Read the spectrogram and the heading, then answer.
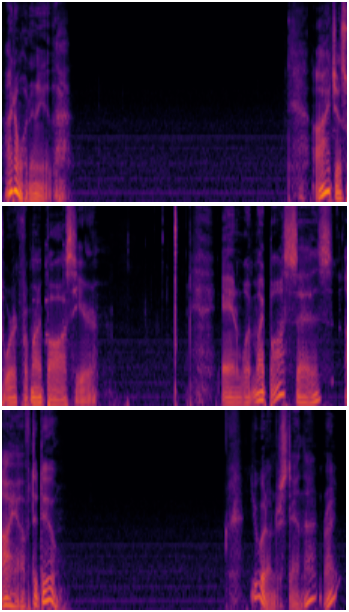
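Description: Sadistic male killer for ASMR roleplay, acted by a man: low, gravelly, taunting, with wildly swinging pitch. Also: wildly swooping pitch, no echo, exaggerated voice. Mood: smug, businesslike. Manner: slow, taunting, drawn-out with sudden swings. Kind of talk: ASMR villain roleplay, close and menacing.

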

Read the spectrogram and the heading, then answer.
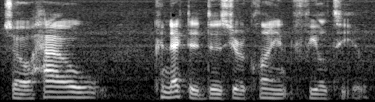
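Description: A man's voice: mid-range voice, steady tone, takes it slowly, sharp tone, slight background noise, poor audio. A man walking through clinic tracking forms on screen, explaining step by step with frequent ums and uhs. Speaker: clinic trainer. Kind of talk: screen-recorded software tutorial.

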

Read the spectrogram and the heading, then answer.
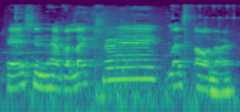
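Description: A game streamer giving casual, excitable live commentary full of muttered repeats and exclamations. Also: medium pitch, normal speed, roomy sound, soft background music.

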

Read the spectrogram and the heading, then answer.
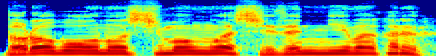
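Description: A man voicing a methodical gentleman detective in an audiobook, assured and analytical as he explains. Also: high-pitched, steady tone, measured pace, clear, resonant tone, no echo, clean studio sound. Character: confident, methodical gentleman detective in a mystery story.

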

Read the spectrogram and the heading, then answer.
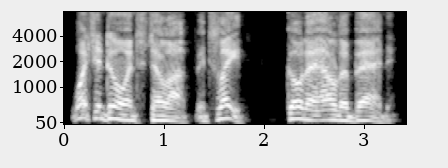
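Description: A male reader acts out a mean, drunken smoker in an audiobook. His voice is raspy and gravelly, with coarse slang snarled out in a bullying, sneering way. The sound is close and dry. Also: mid-range voice, lively intonation, unhurried, pushed and bright, no room sound, pitched above the performer's own voice, heavily acted. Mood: gruff, dismissive. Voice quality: raspy, croaking. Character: violent, sneering, drunken smoker, man with criminal past.

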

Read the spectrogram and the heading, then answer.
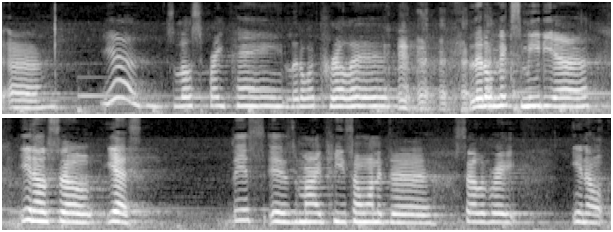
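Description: A woman's voice: a little high, darkish tone, lo-fi sound. A middle-aged American woman speaking casually and anecdotally to a congregation, as an artist telling her story. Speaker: artist and church member. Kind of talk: informal testimony to a congregation. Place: large church sanctuary. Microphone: stand microphone. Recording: long hall reverb, faint music.

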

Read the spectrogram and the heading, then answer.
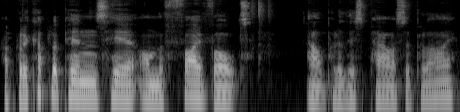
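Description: A man's voice: mid-range voice, steady tone, a little mellow. Middle-aged Englishman musing at his workbench. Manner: musing, self-questioning, measured. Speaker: electronics hobbyist presenter. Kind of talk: casual hands-on workbench commentary, thinking aloud. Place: indoor electronics workbench.

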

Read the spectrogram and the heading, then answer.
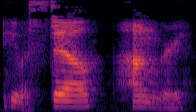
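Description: A young woman who teaches small children, reading a picture book aloud in an expressive, deliberate way meant for little listeners. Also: low-pitched. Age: young adult.

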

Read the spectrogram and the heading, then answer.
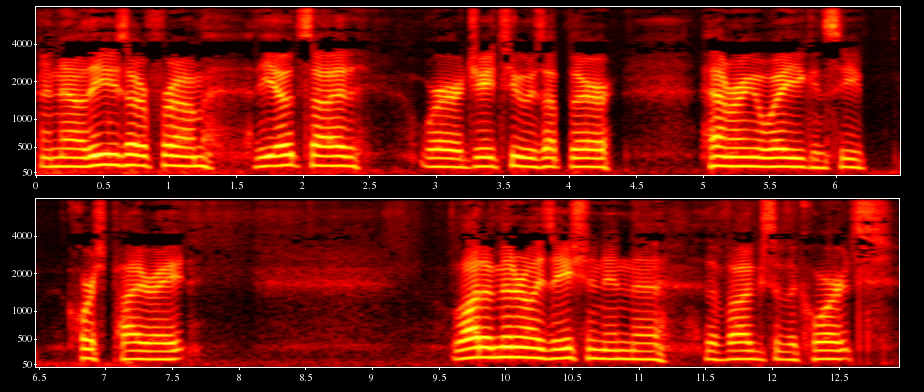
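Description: A man with a slightly high voice gives a calm, matter-of-fact field commentary outdoors, listing minerals in each rock he shows. The sound is dry and close, as if from a handheld camera. He talks in a plain, casual tone. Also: measured pace, pauses often, no room sound. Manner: matter-of-fact, names minerals while showing rock samples. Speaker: mineral exploration vlogger. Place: outdoors at a snowy abandoned mine site.

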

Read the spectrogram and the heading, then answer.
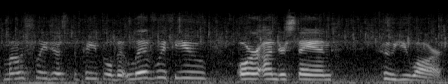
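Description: A woman's voice: a little high, moderate pace. Middle-aged woman, casual cooking vlog, outdoors on a phone, chatty asides, faint background noise. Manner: chatty, rambling, folksy asides. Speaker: cooking vlogger. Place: outdoors, sitting in a kiddie pool in a garden. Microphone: phone camera on a table.

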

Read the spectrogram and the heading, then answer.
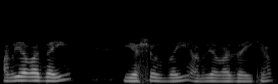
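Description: A young man from India chats softly on his game stream, his throat sore and hoarse. His slightly high voice stays flat and even. The sound is thin and tinny, like a phone line, with no room echo. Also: normal speed. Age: young adult. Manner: speaks softly, mic-checking. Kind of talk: casual live-stream chat.

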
